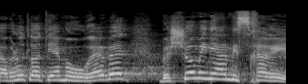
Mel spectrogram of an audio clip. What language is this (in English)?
Hebrew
